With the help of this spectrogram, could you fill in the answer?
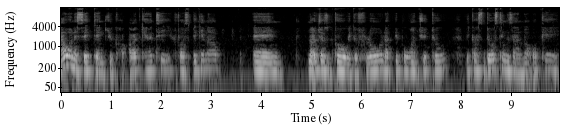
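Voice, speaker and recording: At a fairly slow pace, a woman with an African accent speaks at a very deep, low pitch, her voice somewhat breathy and her intonation fairly even. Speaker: vlogger. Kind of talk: reaction video monologue. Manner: halting.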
